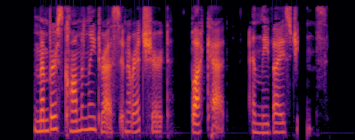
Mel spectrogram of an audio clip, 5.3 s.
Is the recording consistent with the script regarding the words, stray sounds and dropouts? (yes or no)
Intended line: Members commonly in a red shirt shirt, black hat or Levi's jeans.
no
